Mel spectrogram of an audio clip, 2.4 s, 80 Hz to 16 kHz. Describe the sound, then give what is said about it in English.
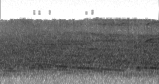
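A basketball crowd at a Kearney High game against North Star roars and cheers after a steal and dunk gives Kearney a 50-48 lead, a dense, steady wash of many voices that holds at an even, loud level throughout with no individual talk standing out. “Seth Stroh anticipated the pass, made the steal, and that brings the crowd to their feet.”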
